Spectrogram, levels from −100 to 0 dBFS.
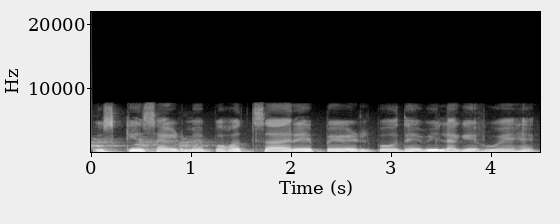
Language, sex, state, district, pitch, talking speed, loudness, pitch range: Hindi, male, Odisha, Khordha, 155 Hz, 145 wpm, -14 LUFS, 150-170 Hz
